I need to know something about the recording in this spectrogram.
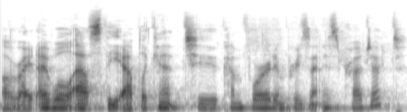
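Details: Adult speaker; normal speech.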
